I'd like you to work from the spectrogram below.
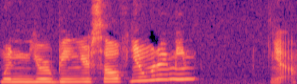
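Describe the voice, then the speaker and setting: A woman's voice with a slight non-native accent. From Asia. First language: not English. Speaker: vlogger. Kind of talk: casual monologue. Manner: slurring, stuttering; halting, many fillers.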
